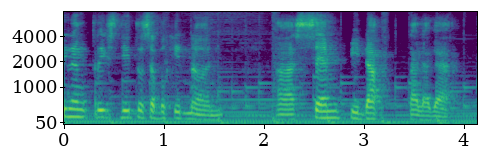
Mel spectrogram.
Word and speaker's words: cempedak: Pero yung majority ng trees dito sa Bukidnon, sempidak talaga. Sa Malaysia, ang pronunciation na nito is parang champaka. Yan yung champaka.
